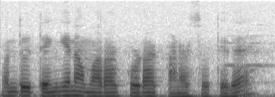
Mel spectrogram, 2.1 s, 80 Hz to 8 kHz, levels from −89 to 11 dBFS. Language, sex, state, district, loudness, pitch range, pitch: Kannada, male, Karnataka, Bangalore, -15 LUFS, 100-120 Hz, 110 Hz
